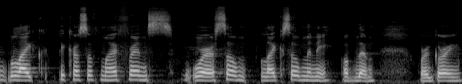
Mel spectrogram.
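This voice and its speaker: With a Finnish accent, a woman speaks at a fairly slow pace on a very clean recording with a silent background. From Finland. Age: 20s. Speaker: exchange student. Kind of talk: casual interview. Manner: halting, many fillers.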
